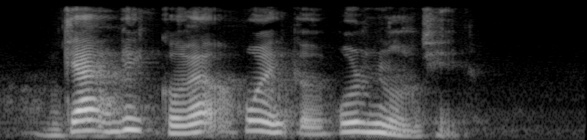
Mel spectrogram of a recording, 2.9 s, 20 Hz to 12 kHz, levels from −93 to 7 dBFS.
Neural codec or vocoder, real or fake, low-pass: autoencoder, 22.05 kHz, a latent of 192 numbers a frame, VITS, trained on one speaker; fake; 9.9 kHz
